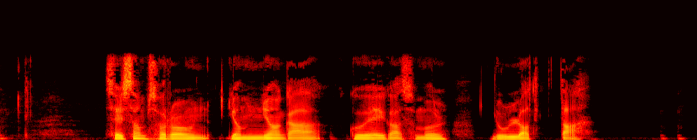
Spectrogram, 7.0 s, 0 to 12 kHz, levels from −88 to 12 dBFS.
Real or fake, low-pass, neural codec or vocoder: real; 7.2 kHz; none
